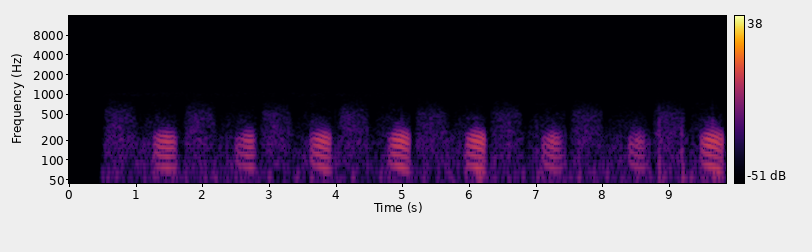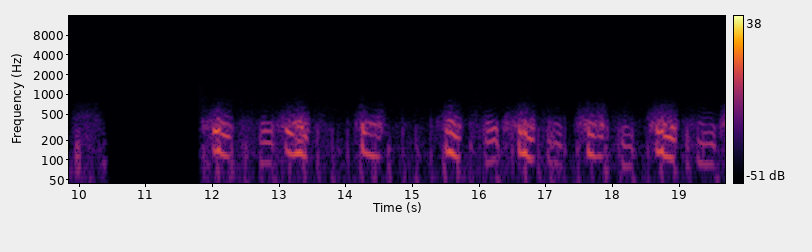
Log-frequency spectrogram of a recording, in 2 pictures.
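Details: Lung sounds with low-pitched rumbling, snoring-like sounds recurring with each breath; rhonchi.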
